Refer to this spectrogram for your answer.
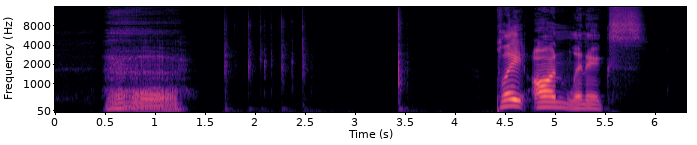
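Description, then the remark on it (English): A short burst of light, irregular key clicks from a computer keyboard, with a single stray tap after, set between a voiced exclamation and a brief stretch of talking. “Whoa, keyboard shift.”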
